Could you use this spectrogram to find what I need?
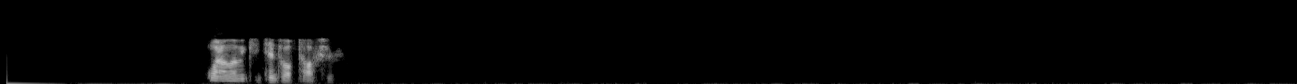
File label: Scottsdale PD Scottsdale Police, scanner audio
